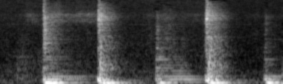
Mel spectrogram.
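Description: Ovation Standard Balladeer acoustic guitar played in a slap fingerstyle pattern: pinched bass-and-treble notes alternating with percussive slaps on the strings. It keeps a steady rhythm of about five strokes in two seconds.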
